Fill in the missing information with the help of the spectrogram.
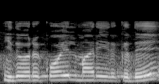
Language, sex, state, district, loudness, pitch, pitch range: Tamil, male, Tamil Nadu, Kanyakumari, -13 LUFS, 195 Hz, 185-195 Hz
